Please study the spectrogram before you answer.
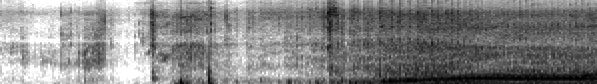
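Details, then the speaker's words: New Husqvarna all-wheel-drive pull-start push mower, belt-driven wheels: a few pull-start clunks, then the engine catches and settles into a steady, even hum with no miss; normal running. "Yeah, so yeah, so I'm going to start it up so you can see on how good it works, and how good the all-wheel drive works."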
